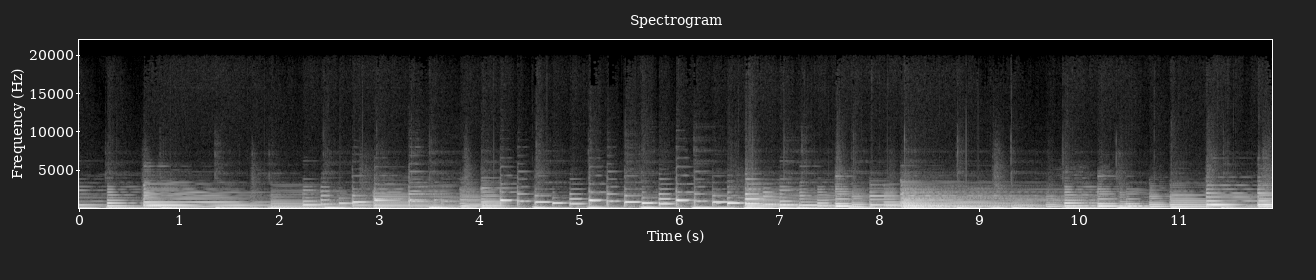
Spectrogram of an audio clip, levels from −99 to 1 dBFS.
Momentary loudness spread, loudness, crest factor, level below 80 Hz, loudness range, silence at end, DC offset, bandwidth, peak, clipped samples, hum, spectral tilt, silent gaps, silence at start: 6 LU; -18 LUFS; 14 dB; -26 dBFS; 3 LU; 0 s; under 0.1%; 5.6 kHz; -2 dBFS; under 0.1%; none; -10 dB/octave; none; 0 s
